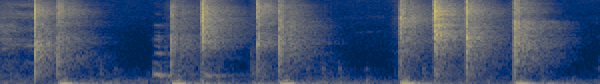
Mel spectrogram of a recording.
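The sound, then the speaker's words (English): A few people give a slow clap for a guest star: sharp, dull claps land roughly every half second, some nearly doubled, with no voices alongside. “So I think we should all give him a slow clap.”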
